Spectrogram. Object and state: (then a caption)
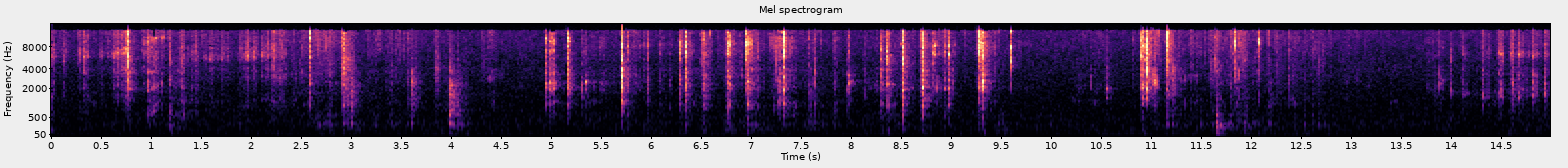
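Soap bar being carved with a knife. A solid white oval soap bar held in the palm is scraped and carved with a dark utility-knife blade. Quiet, bright, crisp scraping and snapping clicks come in irregular bursts over a faint hiss. Each cut dies away almost at once.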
